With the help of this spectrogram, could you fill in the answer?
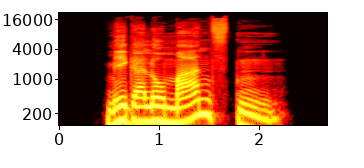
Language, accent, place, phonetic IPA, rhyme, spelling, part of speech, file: German, Germany, Berlin, [meɡaloˈmaːnstn̩], -aːnstn̩, megalomansten, adjective, De-megalomansten.ogg
- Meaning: 1. superlative degree of megaloman 2. inflection of megaloman: strong genitive masculine/neuter singular superlative degree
